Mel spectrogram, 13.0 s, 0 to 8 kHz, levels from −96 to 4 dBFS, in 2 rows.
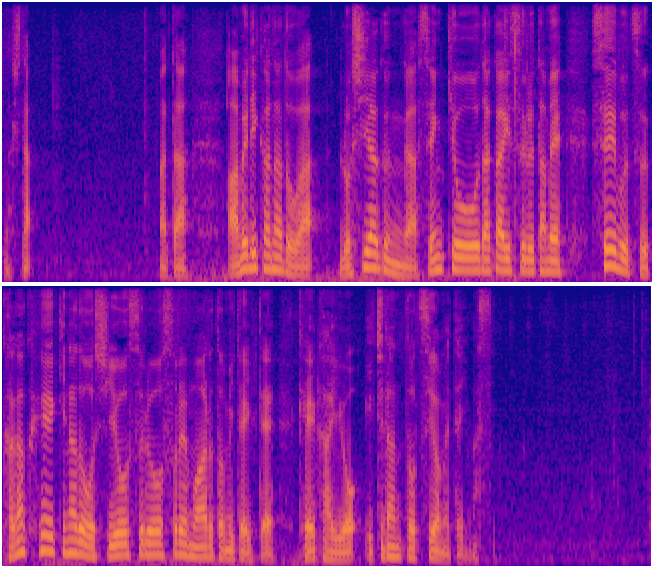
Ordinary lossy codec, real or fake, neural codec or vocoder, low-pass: none; real; none; none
